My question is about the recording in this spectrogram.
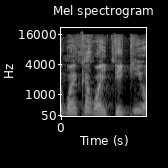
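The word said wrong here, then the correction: Taika Waititi: Taiki Waititi, el director divertidísimo.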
